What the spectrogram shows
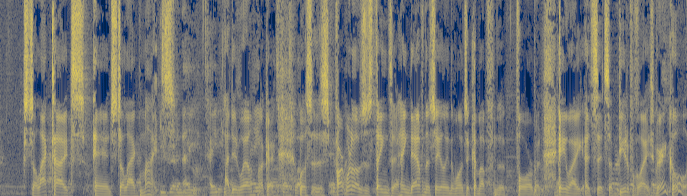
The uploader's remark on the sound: LIVE from the Lost Sea in Sweetwater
